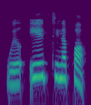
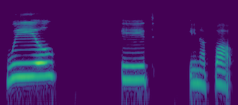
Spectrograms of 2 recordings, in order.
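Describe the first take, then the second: First: The words run together, consonant linked to vowel. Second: The words are said separately, not joined. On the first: "they say it like this" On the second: "instead of saying"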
